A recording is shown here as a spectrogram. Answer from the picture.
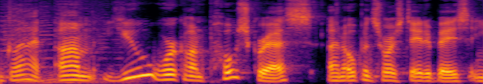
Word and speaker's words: Postgres: Just say Postgress and that keeps it simple. But yes, when you when you spell it with the full official name, there is a there is a QL tagged on to the very end of it.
